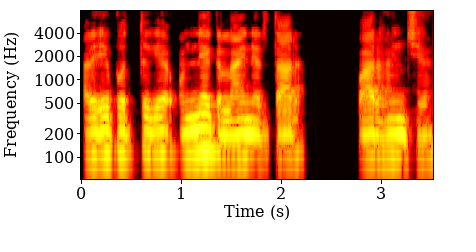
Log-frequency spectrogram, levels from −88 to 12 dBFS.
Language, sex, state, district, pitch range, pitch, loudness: Bengali, male, West Bengal, Jalpaiguri, 100-110 Hz, 105 Hz, -17 LUFS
